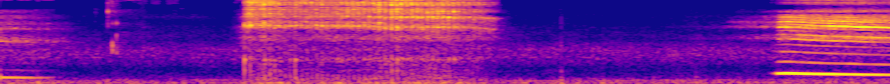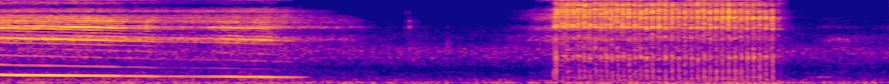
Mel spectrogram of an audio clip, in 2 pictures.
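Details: Two sleepers snoring: loud, rough snoring breaths in a quiet room, one with a whistling, falling tone.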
